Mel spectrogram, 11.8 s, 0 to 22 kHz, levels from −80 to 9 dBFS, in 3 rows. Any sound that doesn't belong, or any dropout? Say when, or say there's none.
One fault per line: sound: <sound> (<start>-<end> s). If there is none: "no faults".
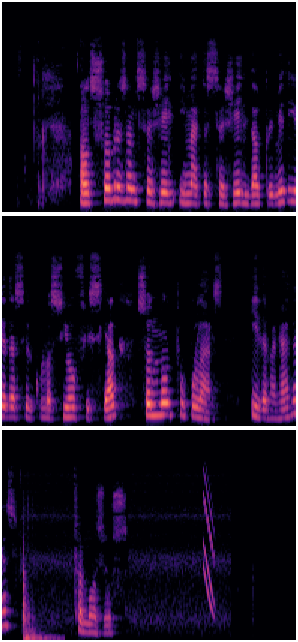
sound: thud (8.1-8.7 s)
sound: chirp (10.5-10.7 s)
